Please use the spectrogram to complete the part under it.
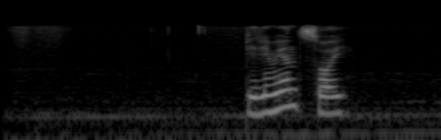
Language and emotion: Russian, neutral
